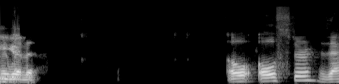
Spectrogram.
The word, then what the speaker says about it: Ulster: So looks like you got Ulster, is that how you say it? Am I saying that right? Ulster?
